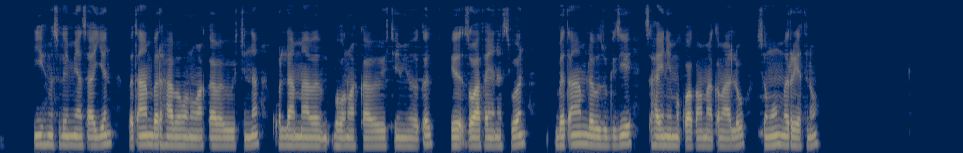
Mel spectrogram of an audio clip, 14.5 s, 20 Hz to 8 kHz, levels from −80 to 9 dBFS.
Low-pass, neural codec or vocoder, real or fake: 7.2 kHz; none; real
